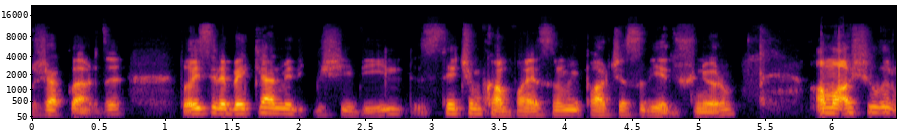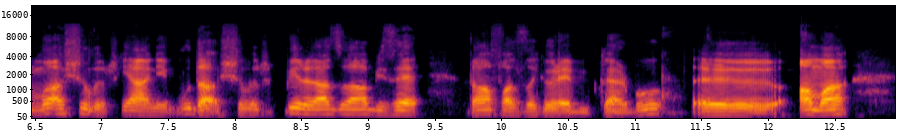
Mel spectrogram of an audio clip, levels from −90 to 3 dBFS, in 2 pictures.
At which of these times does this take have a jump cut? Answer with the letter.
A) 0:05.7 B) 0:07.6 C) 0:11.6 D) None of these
B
